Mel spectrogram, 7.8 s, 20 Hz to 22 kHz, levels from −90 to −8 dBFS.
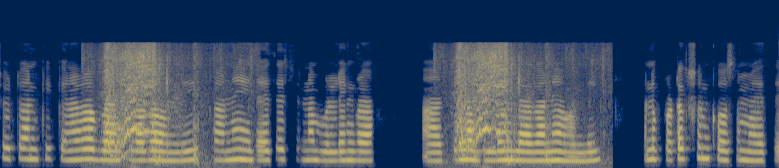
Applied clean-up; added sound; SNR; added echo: none; Zipper (clothing); 2 dB; none.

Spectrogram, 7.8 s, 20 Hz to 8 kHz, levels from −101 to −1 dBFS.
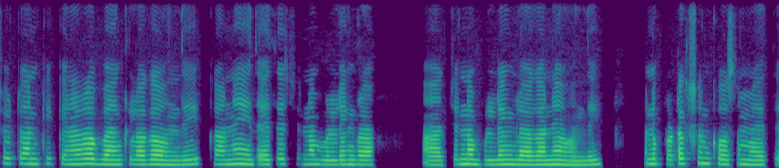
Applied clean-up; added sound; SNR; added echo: none; none; none; none.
